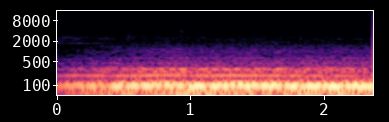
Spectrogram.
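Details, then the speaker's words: Truck at idle after exhaust manifold work, warming up with temperature slowly climbing: deep, uneven idle rumble with a wavering low throb; rough idle that worsens as it warms. "it's idling and it's it's temperature's climbing it's not getting real hot but it's climbing slowly almost up to where it should be okay gang we are in the truck it is running it is idling right now it wasn't idling very well yesterday and it's starting to warm up and that's when it starts"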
